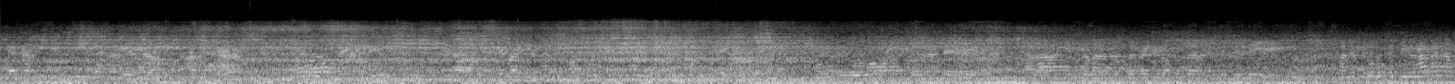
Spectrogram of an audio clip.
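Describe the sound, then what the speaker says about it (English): Airbus H225M Caracal special forces helicopter passing at the Royal International Air Tattoo air show, a loud continuous engine and rotor roar that holds steady throughout, with voices talking over it. "RIAT is making use of that with their Airbus RC-75 Caracal Special Forces helicopters."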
